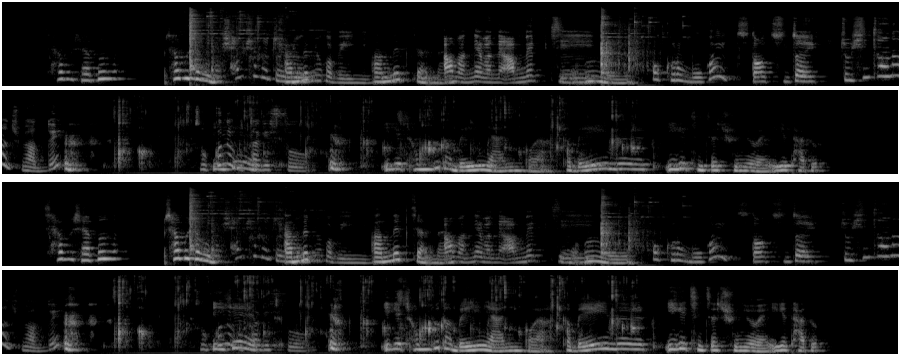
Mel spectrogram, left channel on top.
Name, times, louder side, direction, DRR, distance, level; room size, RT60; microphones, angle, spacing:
voice 1, 0.4-1.2 1.6-2.2 2.8-3.1 3.7-4.5 5.6-6.3 9.6-9.8 11.1-11.5 12.2-12.4 12.8-17.1, right 2 dB, 85° right, 1.0 m, -32 dB
sound 1, 1.8-3.3 6.0-6.9, left 4 dB, 20° left, 1.1 m, -40 dB
voice 2, 2.1-3.8 4.4-5.9 6.2-9.6 10.9-12.1, left 4 dB, 45° left, 0.8 m, -40 dB
sound 2, 10.0-15.5, right 4 dB, 20° right, 1.4 m, -44 dB
12.0 x 8.9 x 2.9 m
head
